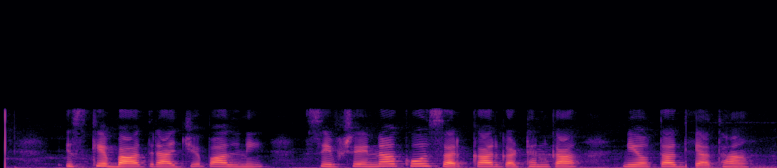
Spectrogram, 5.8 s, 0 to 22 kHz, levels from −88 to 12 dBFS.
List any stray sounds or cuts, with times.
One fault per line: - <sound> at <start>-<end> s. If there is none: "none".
- dropout at 5.2-5.2 s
